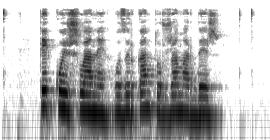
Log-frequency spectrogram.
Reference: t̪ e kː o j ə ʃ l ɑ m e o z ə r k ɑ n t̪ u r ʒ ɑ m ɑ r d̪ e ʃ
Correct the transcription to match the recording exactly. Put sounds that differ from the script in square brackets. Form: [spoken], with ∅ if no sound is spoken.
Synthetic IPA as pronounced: t̪ e kː o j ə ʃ l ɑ [n] e o z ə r k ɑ n t̪ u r ʒ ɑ m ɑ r d̪ e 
